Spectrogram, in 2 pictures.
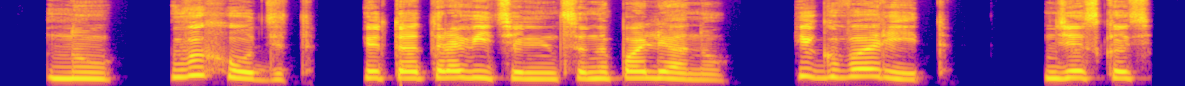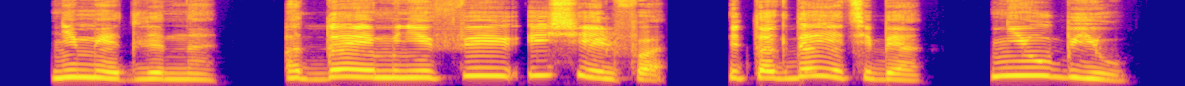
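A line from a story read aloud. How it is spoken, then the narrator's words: Laughing storytelling. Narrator (Russian): смеясь, рассказывал Лютик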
